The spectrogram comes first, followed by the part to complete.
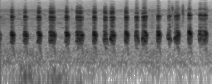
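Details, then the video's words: Chukar partridge, called dasi chakor, repeating loud, low clucking chak notes about twice a second, some notes paired, in a clean recording. "Amazing sound of Dasi chakor"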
